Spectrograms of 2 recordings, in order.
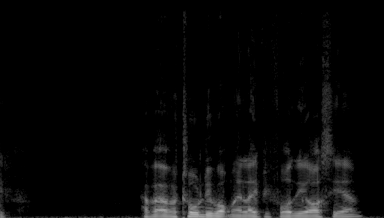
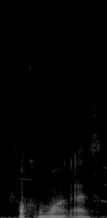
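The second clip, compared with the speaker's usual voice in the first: muttered curse; 5 semitones lower, 11 dB quieter than usual. Acted. Muttered curse under breath.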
